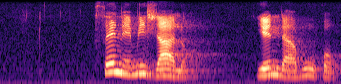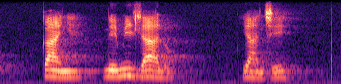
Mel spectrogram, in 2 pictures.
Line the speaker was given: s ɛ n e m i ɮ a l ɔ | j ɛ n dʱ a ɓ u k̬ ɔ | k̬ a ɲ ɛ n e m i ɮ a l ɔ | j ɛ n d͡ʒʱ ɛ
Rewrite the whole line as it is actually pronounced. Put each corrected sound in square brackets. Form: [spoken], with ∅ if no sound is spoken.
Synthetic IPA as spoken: s ɛ n e m i ɮ a l ɔ | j ɛ n dʱ a ɓ u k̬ ɔ | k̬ a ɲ ɛ n e m i ɮ a l ɔ | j [a] n d͡ʒʱ ɛ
